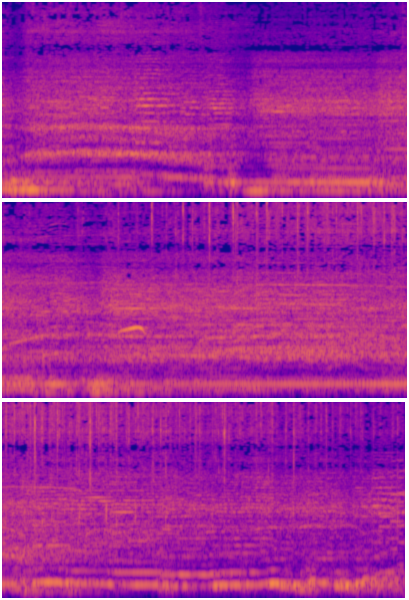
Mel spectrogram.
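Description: Live electric guitar solo through a stage amplifier, with long sustained notes and pitch bends, over crowd noise from a concert audience.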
